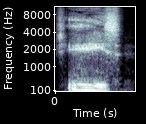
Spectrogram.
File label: "jeez", voice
